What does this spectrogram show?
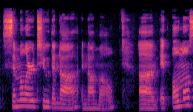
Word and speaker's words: Namo: Next is Namo. So the na is a short syllable and the mo is stretched out.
